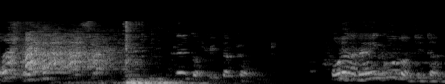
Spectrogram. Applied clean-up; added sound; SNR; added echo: classical method WPE with log-MMSE.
